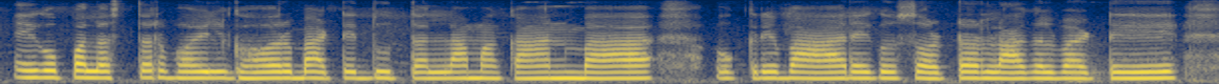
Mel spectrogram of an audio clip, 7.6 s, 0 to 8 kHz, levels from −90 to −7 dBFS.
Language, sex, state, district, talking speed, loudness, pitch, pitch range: Bhojpuri, female, Uttar Pradesh, Deoria, 125 wpm, -15 LUFS, 220 Hz, 220-225 Hz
